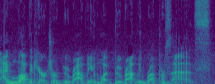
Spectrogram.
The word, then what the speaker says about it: Boo Radley: I love when people spell it B-E-A-U, because my dad and my stepmom had a dog named Bo, and so it kind of cracks me up a little bit, because B-E-A-U is Bo, and Boo is Boo, like B-O-O, like a ghost says Boo.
